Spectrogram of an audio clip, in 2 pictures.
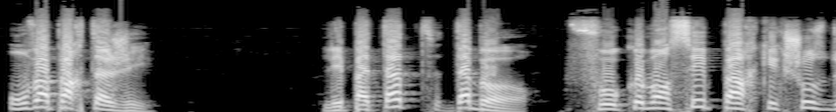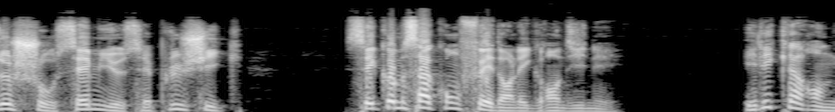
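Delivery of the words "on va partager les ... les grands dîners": bossy chief. Acted. Chief organising the meal.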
